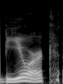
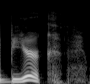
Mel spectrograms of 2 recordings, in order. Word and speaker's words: Björk: Though many English speakers pronounce her name Björk, a more accurate approximation would be Björk, which she has pointed out rhymes with jerk.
